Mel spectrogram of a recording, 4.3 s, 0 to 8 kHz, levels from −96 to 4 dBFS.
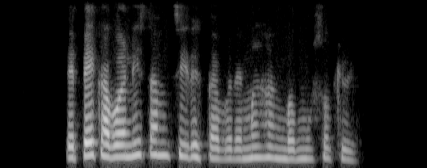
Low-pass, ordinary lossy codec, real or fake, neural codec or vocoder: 7.2 kHz; Opus, 16 kbps; real; none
